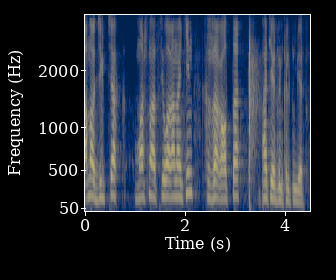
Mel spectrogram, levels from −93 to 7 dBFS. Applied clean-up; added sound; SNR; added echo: none; none; none; none.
